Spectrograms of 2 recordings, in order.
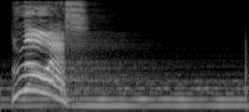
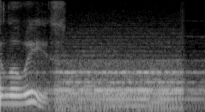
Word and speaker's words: Luis: Louis! Louis! Even in death, I can't pronounce your name correctly. It should be Luis. Because he's Spanish.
